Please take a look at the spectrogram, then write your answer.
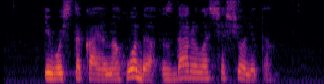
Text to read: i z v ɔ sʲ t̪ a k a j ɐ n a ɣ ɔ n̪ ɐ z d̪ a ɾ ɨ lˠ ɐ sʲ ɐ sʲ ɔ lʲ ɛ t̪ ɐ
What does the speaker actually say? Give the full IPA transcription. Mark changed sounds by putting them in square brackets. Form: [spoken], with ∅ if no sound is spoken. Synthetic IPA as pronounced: i [∅] v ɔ sʲ t̪ a k a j ɐ n a ɣ ɔ [d̪] ɐ z d̪ a ɾ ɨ lˠ ɐ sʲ ɐ sʲ ɔ lʲ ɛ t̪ ɐ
